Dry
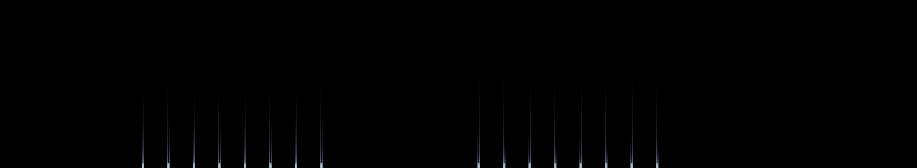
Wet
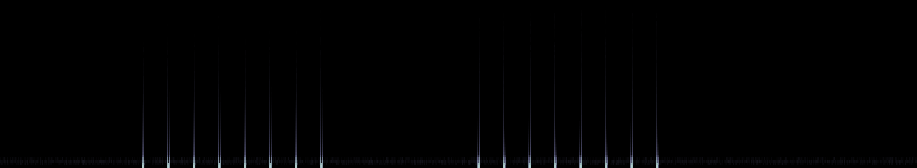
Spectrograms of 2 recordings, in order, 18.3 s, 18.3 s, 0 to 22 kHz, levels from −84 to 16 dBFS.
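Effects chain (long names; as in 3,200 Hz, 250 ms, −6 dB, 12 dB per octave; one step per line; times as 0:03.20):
flat-topped bell 950 Hz +15 dB 1.2 octaves
level +5 dB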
